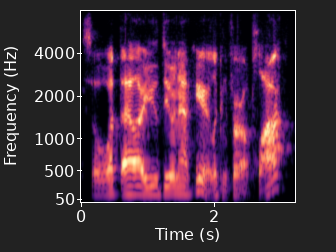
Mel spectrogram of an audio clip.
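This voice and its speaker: A man's voice: medium pitch, lively intonation, normal speed, fairly bright tone, dull audio, natural voice. A man playing a guarded, wry teenage boy at a script read-through, hesitant and understated. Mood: curious. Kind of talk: table read of a film script over video call. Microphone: video call.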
